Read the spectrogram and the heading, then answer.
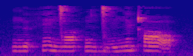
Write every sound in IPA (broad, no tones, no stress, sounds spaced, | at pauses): ŋ ʏ h ẽ ŋ͡ǀ ɑ̃ h ũ ɡ͡ǀ ẽ ŋ ẽ ʈʰ ɑ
